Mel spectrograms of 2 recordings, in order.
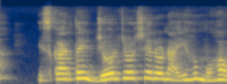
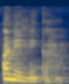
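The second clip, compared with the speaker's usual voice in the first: ordinary delivery, nothing marked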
